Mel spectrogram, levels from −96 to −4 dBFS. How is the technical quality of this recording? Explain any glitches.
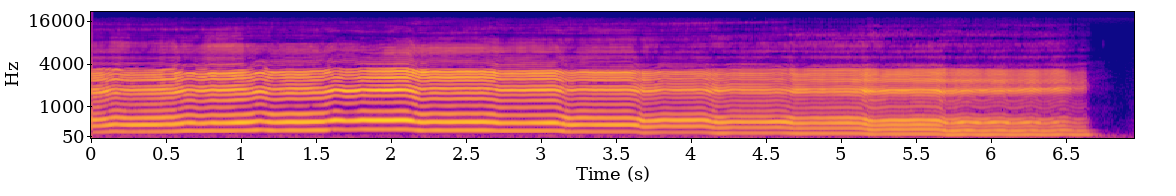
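Nothing in the music stood out as a glitch or technical problem on listening.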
